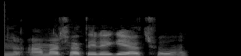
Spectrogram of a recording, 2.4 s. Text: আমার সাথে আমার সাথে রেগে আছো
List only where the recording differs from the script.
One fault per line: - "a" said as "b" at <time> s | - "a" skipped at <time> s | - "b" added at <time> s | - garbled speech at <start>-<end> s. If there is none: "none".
- "আমার সাথে" skipped at 0.9 s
